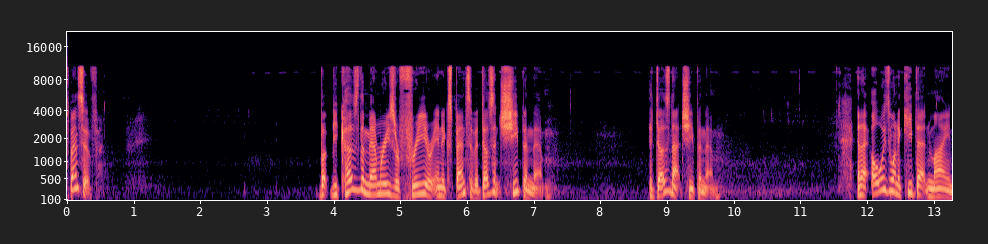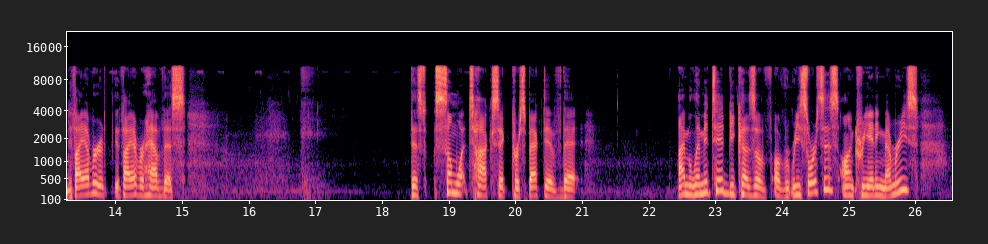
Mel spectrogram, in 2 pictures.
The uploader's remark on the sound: Recorded while on a family camping trip in the Black Hills of South Dakota.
